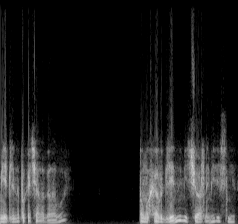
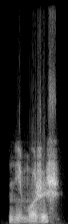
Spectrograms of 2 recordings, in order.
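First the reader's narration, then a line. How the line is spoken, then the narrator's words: Hoarse voice. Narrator (Russian): хрипло произнес Конрад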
